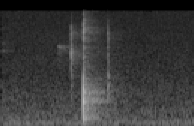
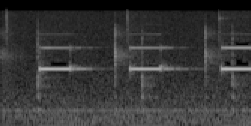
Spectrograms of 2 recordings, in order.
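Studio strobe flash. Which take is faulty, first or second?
second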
